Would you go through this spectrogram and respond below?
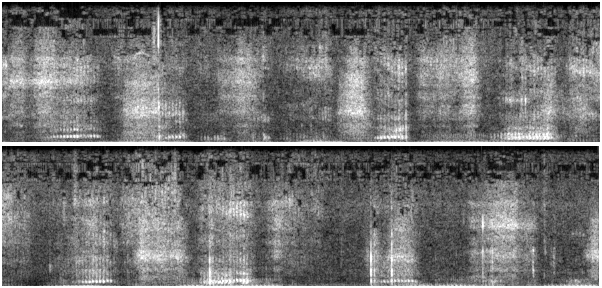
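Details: Gray fluffy cat asleep on its back, snoring with soft purring: low, rasping breaths rising and falling in a steady rhythm, roughly one every second or two, in a quiet indoor setting.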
